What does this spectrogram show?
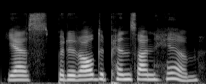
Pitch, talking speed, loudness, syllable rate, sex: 220 Hz, 205 wpm, -17 LUFS, 4.2 syllables/s, female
